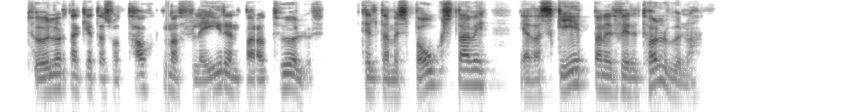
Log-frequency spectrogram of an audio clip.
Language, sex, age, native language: Icelandic, male, 30-39, Icelandic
